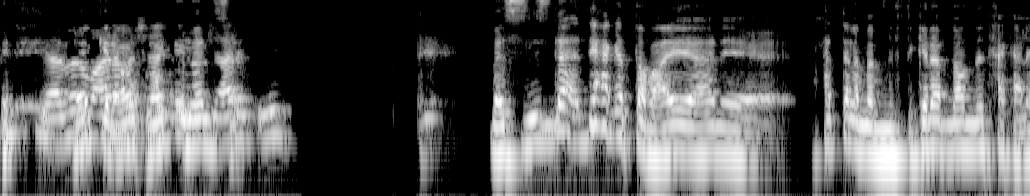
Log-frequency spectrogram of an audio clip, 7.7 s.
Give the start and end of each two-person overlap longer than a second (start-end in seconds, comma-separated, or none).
0.5-1.8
